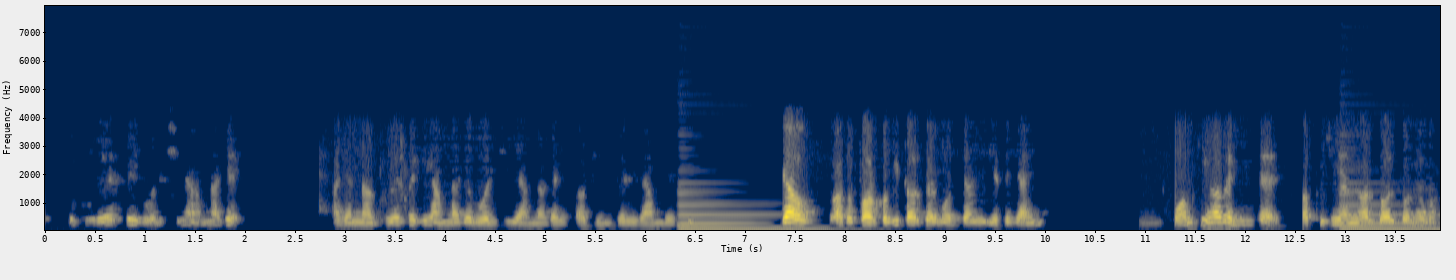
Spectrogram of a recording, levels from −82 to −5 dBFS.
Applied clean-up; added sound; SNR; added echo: classical method Wiener filter.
